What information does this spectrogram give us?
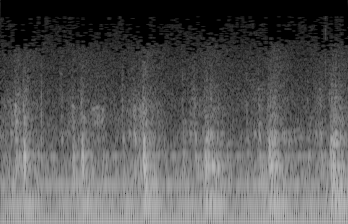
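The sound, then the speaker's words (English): A mechanical pump drones steadily with a low hum, punctuated by regular chugging pulses about twice a second, moderately loud with no voices, pumping the air out of an airtight room with no doors or windows. “You hear that, little one? You hear that? Pumping, pumping, pumping.”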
